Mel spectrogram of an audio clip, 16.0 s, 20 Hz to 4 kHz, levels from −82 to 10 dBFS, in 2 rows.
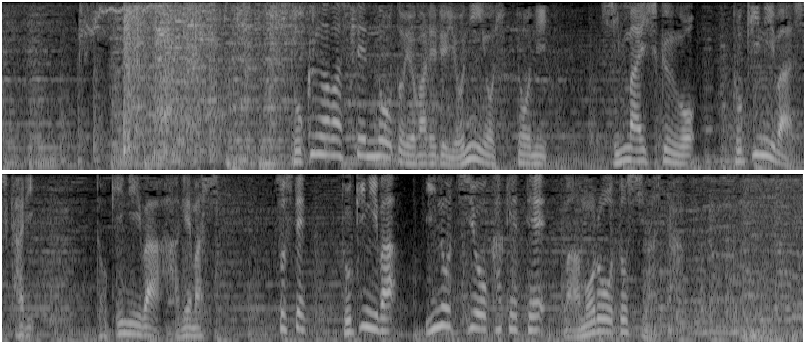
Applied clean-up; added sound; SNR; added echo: none; Shatter; 1 dB; none.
